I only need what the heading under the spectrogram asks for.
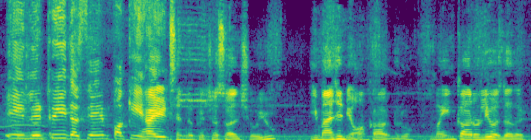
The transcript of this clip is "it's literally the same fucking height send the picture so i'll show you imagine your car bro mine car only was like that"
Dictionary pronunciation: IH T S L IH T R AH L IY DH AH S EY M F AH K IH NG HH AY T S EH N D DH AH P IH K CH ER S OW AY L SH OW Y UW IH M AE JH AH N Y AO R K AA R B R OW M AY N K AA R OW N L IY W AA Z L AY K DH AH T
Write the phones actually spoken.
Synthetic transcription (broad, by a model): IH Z L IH T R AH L IY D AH S EY M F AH K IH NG HH AY T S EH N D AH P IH CH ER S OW AY L SH OW Y UW IH M AE JH AH N Y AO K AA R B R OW M AY N K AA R OW N L IY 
